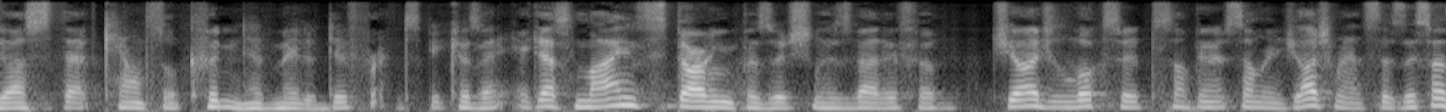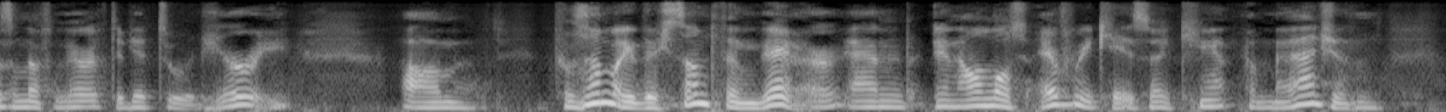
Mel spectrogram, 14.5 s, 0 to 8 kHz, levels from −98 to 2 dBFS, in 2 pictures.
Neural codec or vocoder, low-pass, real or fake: codec, 16 kHz, 1 kbps, FreqCodec, larger model; 7.2 kHz; fake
